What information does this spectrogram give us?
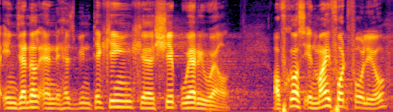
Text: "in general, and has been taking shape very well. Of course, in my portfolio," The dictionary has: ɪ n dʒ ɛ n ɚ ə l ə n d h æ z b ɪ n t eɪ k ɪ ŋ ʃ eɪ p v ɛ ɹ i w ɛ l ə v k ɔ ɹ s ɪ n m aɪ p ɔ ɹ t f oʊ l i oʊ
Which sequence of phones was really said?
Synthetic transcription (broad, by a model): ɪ n dʒ ɛ n ɚ ə l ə n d h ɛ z b ɪ n t eɪ k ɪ ŋ ʃ eɪ p w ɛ ɹ i w ɛ l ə f k ɔ s ɪ n m aɪ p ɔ t f oʊ l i oʊ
